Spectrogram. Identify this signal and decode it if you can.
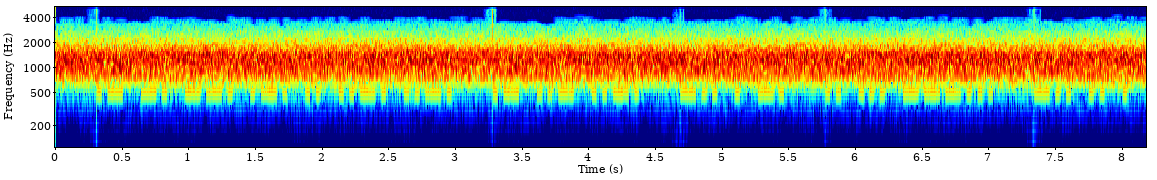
Morse code, heard as a keyed tone, about 30 wpm, 530 Hz. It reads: ANGRIFF AUF DEN IS: DIE
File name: daily / 29wpm noise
